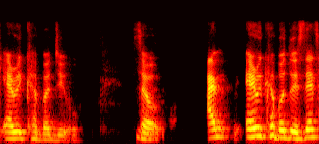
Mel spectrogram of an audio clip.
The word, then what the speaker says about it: Erykah Badu: So I'm Erykah Badu. Is that how you pronounce her name?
